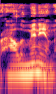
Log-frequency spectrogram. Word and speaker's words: aluminium: And we're starting to see this play out in the real economy, in aluminum. Or aluminium, as some listeners may prefer to pronounce it,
